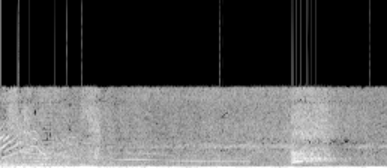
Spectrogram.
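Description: A cat meows a couple of times, its short wavering cries rising over a steady low engine rumble that runs through the whole clip, with a faint whistle-like tone drifting in the background.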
